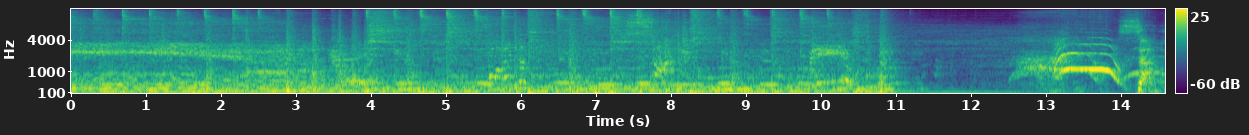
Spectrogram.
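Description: Live rock band playing: drums, keyboard and guitar, with a singer shouting over it. The music stops suddenly about eleven seconds in, leaving a held low note, and a voice calls out with rising and falling pitch near the end.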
